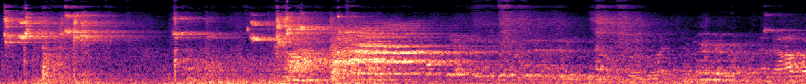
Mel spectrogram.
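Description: Badminton rackets hit a shuttlecock back and forth in an echoing hall.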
